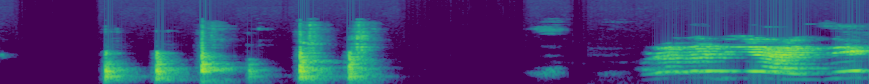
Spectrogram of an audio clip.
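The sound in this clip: Six firm knocks on a front door in quick succession, followed after a pause by a person speaking.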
